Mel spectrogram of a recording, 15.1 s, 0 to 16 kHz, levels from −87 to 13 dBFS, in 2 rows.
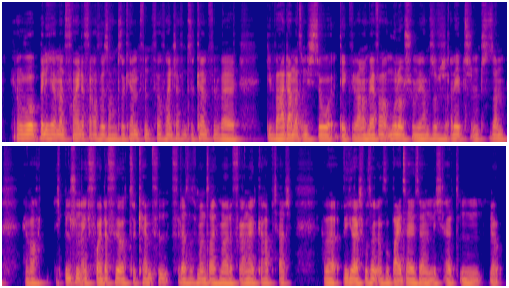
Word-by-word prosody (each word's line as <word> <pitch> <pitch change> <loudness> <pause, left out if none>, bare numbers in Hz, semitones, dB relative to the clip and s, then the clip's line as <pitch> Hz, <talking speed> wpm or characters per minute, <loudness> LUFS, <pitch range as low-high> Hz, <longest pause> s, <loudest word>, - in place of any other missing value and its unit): Irgendwo 115 0 +6
bin 115 0 +2
ich 115 - +2
ja 115 - +4
immer 110 0 +2
'n - - -2
Freund 105 +1 0
davon, 110 0 -4
auch 110 - -2
für 105 0 +1
Sachen 100 0 -2
zu 105 +1 -3
kämpfen, 110 0 -3
für 110 +1 -5
Freundschaften 105 +1 -3
zu 105 -1 -8
kämpfen, 110 0 -2
weil 95 -1 +2 0.4
die 100 -3 -3
war 105 +1 +5
damals 105 0 +3
noch 105 - -3
nicht 100 -1 0
so 105 -1 +4
dick. 95 +1 -3
Wir 95 - -3
waren 95 - +1
auch 100 - +2
mehrfach 100 +2 +2
im 110 - -1
Urlaub 105 -2 +5
schon, 100 0 -2
wir 100 - +3
haben 100 0 0
soviel 100 -1 -1
schon 95 - -2
erlebt 105 0 +1
schon 100 +1 -5
zusammen 100 -1 -3 0.3
wir 95 - -5
haben 100 - +2
auch - - -5 0.2
ich 100 -2 -13
bin 110 +1 0
schon 110 -1 -1
eigentlich 105 -1 0
Freund, 100 0 +1
dafür 105 0 +1
auch 100 - -2
zu 105 0 -6
kämpfen, 110 +2 -3
für - - -12
das, 100 0 +1
was 100 0 -4
man, 100 -1 +1
sage 95 -1 +1
ich 100 - 0
mal, 95 - +3
in 95 - +2
der 95 - +1
Vergangenheit 95 0 0
gehabt 100 0 -5
hat. 100 -1 -5 0.4
Aber 100 -2 0
wie 105 - 0
gesagt, 105 -2 +5
es - - -10
muss 105 0 -2
halt 110 - +2
auch - - -3
irgendwo 100 0 0
beidseitig 95 +2 +2
sein 95 0 +1
und 90 - 0
nicht 95 +1 -4
halt 95 0 -4
'n, 95 -1 -2
ja, 90 - -4
100 Hz, 310 wpm, -24 LUFS, 100-105 Hz, 0.4 s, Irgendwo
